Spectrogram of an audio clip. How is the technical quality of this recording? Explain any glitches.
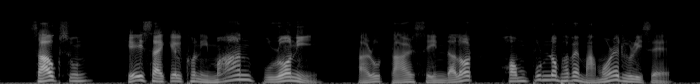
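Nothing stood out on listening to this speech, which comes through as wideband telephone audio with a light upper-band hiss and no content above about 7.7 kHz.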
